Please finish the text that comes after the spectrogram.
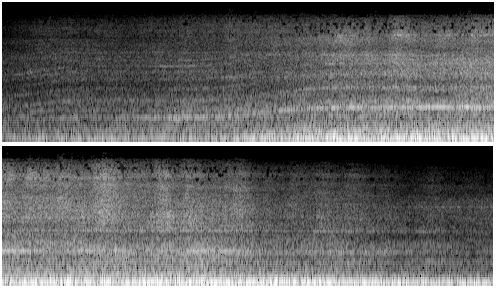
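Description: Airliner departing Manchester Airport for Lisbon: a broad, steady jet roar that swells after a few seconds and holds strong, with a rising engine whine layered over the rumble, no voices.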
